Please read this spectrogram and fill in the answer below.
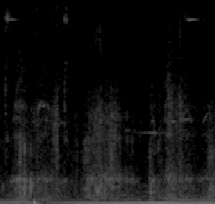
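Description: Near silence: faint footsteps on gravel, a few soft steps from a person and a dog walking, over a low steady hum.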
